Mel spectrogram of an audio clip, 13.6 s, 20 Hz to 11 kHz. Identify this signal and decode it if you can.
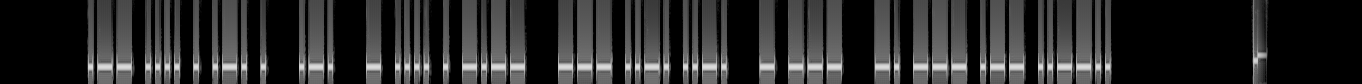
Morse code, heard as a keyed tone, about 25 wpm, 700 Hz. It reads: WHERE R THEY OFF TO NOW?
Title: Sentences from Top 200 Words and Abbreviations 25wpm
